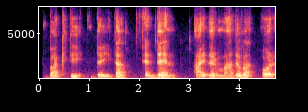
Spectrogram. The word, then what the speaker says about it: Dayita: in remembrance of this you should be bakti da I hear some isan devotees they sometimes pronounce bakti daa but that is not correct daa means demon from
